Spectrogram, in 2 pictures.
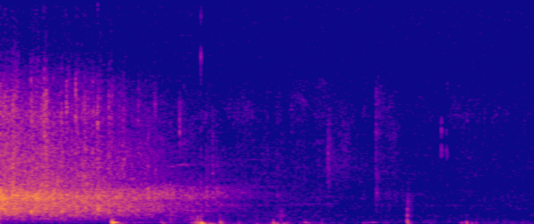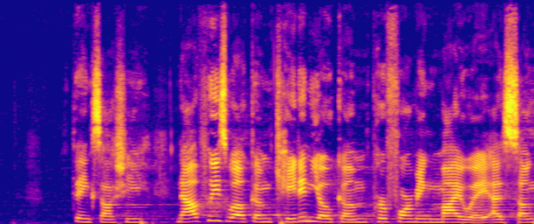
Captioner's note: applause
